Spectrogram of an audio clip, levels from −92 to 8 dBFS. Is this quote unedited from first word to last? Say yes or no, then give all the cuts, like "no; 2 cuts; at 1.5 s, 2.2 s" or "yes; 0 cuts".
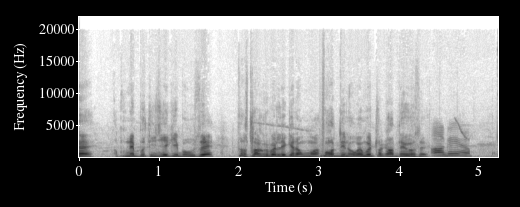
no; 2 cuts; at 3.0 s, 4.4 s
